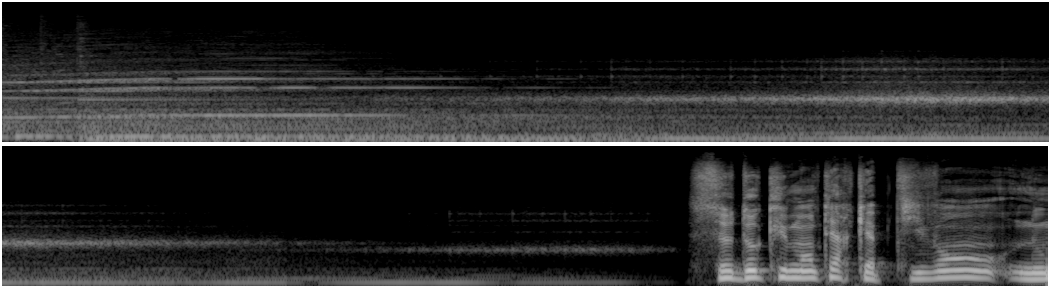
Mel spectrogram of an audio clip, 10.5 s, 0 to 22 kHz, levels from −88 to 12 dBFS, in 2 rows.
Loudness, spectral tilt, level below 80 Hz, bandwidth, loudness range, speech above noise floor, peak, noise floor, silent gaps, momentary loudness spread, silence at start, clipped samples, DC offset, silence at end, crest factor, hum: -27 LUFS; -5 dB/octave; -46 dBFS; 15 kHz; 19 LU; 37 dB; -2 dBFS; -58 dBFS; none; 22 LU; 0 s; under 0.1%; under 0.1%; 0 s; 28 dB; none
